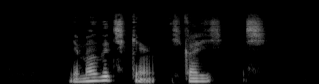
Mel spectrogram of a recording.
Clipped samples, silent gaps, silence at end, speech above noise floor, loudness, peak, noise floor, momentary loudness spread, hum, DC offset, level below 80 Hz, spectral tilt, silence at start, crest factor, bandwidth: under 0.1%; none; 0.55 s; 42 dB; -30 LUFS; -12 dBFS; -71 dBFS; 12 LU; none; under 0.1%; -68 dBFS; -5 dB/octave; 0.7 s; 20 dB; 11.5 kHz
